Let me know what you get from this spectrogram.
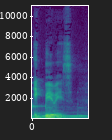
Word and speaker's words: Igbiri: They're called igbiris. – What does that mean? – Try and pronounce it. Igbiri. – Igbiri. – Okay. – That was close. – Yeah, pretty close.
